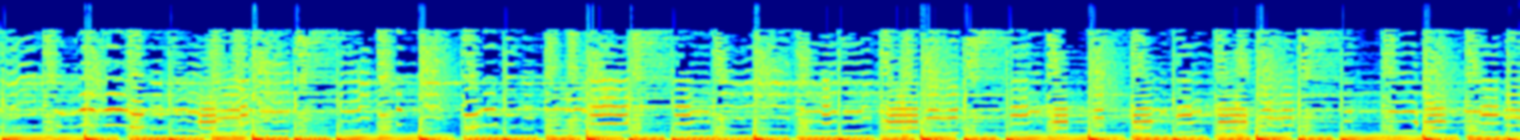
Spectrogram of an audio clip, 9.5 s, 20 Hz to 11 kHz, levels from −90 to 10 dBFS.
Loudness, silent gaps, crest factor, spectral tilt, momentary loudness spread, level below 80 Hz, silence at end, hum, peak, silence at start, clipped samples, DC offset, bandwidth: -11 LUFS; none; 12 dB; -4.5 dB/octave; 5 LU; -18 dBFS; 0 s; none; 0 dBFS; 0 s; 0.2%; under 0.1%; 9.2 kHz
